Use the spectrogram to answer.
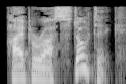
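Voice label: "hyperostotic", British English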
